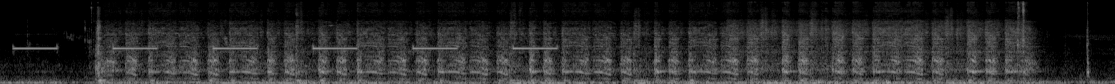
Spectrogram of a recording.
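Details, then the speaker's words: 2004 Honda CR-V towed in with a crank-no-start after starting poorly and running badly; cranked on a jump box, the starter turns unevenly with the odd weak catch but never fires, as if only one cylinder is trying to run; cause unconfirmed, relative compression test next. "Guys, this thing sounds like it's trying to fire on one cylinder."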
